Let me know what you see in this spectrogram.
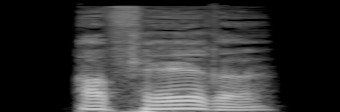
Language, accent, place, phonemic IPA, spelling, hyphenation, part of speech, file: German, Germany, Berlin, /aˈfɛːrə/, Affäre, Af‧fä‧re, noun, De-Affäre.ogg
- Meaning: a delicate, problematic or annoying affair, business that forces one to act carefully; especially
